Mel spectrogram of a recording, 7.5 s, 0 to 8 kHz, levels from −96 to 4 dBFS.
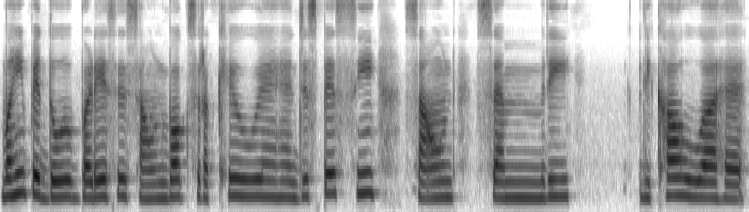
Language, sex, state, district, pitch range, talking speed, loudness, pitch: Hindi, female, Jharkhand, Garhwa, 220-245 Hz, 145 wpm, -18 LUFS, 235 Hz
